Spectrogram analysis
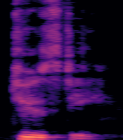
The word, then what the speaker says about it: JWST: call it the JWST, often pronouncing it run together almost like a single word, which ends up sounding like Jews tea.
